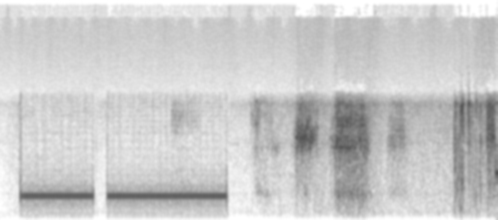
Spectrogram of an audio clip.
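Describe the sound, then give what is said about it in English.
A steady telephone dial tone hums in two long unbroken stretches with a brief gap, loud over the line, before an emergency call to a fire department, then gives way to muffled rustling and breathy noise. “On the phone.”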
